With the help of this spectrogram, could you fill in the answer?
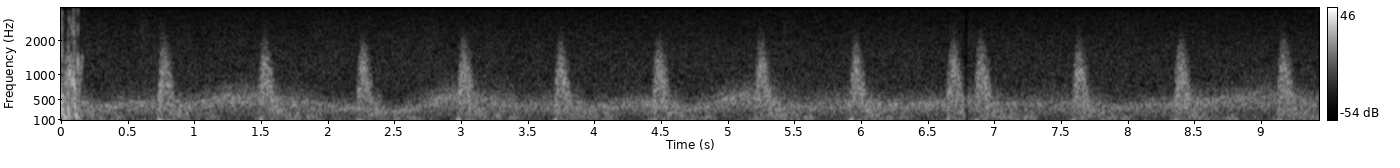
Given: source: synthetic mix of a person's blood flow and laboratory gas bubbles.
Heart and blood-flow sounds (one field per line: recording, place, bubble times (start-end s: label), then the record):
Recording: Doppler ultrasound of blood flow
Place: subclavian vein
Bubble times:
0.00-0.19 s: bubbles
From the record:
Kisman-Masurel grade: 213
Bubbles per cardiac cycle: several, 3 to 8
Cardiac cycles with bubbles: 1 to 10%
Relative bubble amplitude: loud (0.450 to 0.775)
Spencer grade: 1 (occasional bubble signal discernible with the cardiac motion signal, with majority of cardiac periods free of bubbles)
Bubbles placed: anywhere in the cardiac cycle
